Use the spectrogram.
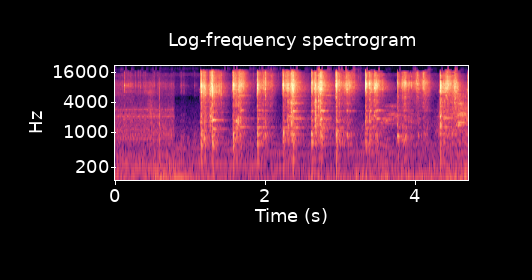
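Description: Chocolate brownie batter is mixed in a bowl with close, rhythmic stirring strokes, about ten crisp scraping and clinking passes against the bowl after a quieter start.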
